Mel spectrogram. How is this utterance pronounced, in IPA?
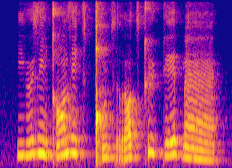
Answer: j ʉ˧˥ z ĩ˥˨ kʼ ɔ̃˧˥ z i˥˨ t͡s ǃʰ ũ˩˧˩ t͡s r ɔ˩˧˩ t͡s kʼ y˥˨ k e˧˥ ɓ æ̃˧˩

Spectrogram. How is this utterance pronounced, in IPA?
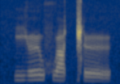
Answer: j ø xʷ ɑ ǁ ø

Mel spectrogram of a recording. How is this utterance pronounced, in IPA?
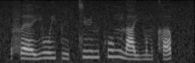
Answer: f ɛː˨ j uː˧ j p iː˨ p̚ t͡s yː˥ n pʰ uː˥ ŋ n̪ aː˨ j m ɐ˨ m kʰ ɐ˨˥ p̚

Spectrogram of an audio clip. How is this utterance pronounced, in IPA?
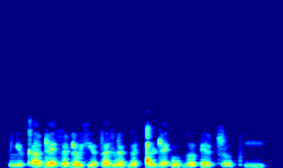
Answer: lʲ ɤ˧ kʼ a˦ ɖ ɛ˦˨ z ɐ˦ ɖ ɤ˦ xʲ ɐ˨ t̪ ɐ˦ z ɳ ɐ˨ ɡ ɐ˧ ǃ ɯ˧ ɖ ɛ˦ ʔ o˨ ɡ ɤ˦ ʔ ɛ˨ ʈ͡ʂ ɤ˨ pʰ i˨

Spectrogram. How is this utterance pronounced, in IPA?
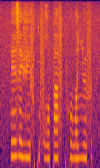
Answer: e z e vʲ e f tʷ ə f ʁʷ ə p a f pʰ u lˠ ə ʎ ʏ f

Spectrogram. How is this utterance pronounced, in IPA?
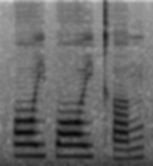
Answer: ɔː˧ j p ɔː˧ j kʰ ɐ˨˧ ŋ

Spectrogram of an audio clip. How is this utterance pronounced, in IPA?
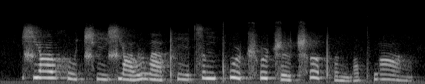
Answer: ɕ j ɑ˦ ʊ̯ x u˨˦ t͡ɕʰ i˨˦ ɕ j ɑ˨˦ ʊ̯ ɻ w ä˨˦ pʰ i˨˦ t͡s ʊ˦ ŋ pʰ u˥˨ ʈ͡ʂʰ u˥˨ ʈ͡ʂ ɻ̩˨˩ ʈ͡ʂʰ ɤ˥˨ pʰ ɤ˨˩ ŋ w ɔ˦ pʰ w ɑ˥˨ ŋ

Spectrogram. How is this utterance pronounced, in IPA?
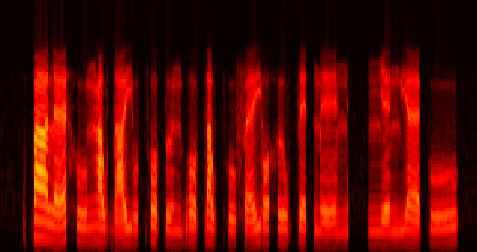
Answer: p aː˧ l ɛː˩˧ h uː˩ ŋ a˧ w d aː˩˧ j u˩ t̪ʰ o˥˨ t̪ ɯː˩ n b oː˥˨ t̪ a˥˨ w t̪ʰ u˩ f ɛː˩˧ j o˧ h ɯː˧ w t̪ eː˧ t̚ m eː˩ n | ɲ eː˩ ŋ j ɛː˧˩ k uː˧˥

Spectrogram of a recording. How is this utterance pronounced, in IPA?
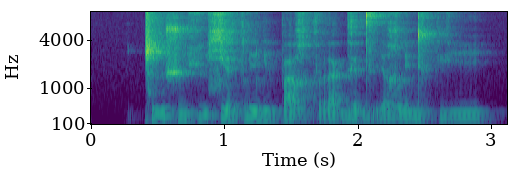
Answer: ǀ ʉ ʃ ʉ ç ʉ ɕ ɛ k l i l i p a ʁ k r a ɡ ɛ d r i ʁ l i d y k j i

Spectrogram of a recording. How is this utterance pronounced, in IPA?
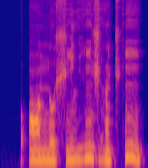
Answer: ʔ ɔ̃ː n o ʃ i lʲ ɦ ĩ ʒ ɦ ə̃ t͡ʃʼ ĩ

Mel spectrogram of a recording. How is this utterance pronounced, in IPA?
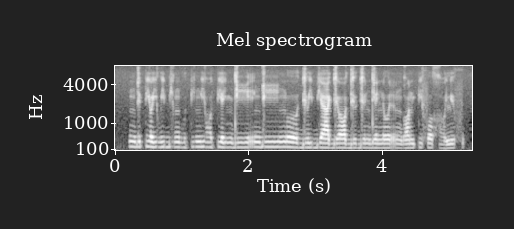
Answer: ŋ ɡ ɪ pʲ ɔ j ṳ j bʲ ɔ̤ ŋ ṳ pʲ e̤ ŋ j ɔ̤ pʲ a j n d iː r ŋ ɡ iː ŋ ʊː ɡʲ u j bʲ aː ɡʲ ɔː ɡʲ u ɡʲ u n d ɪ n ʊː r ŋ ɡ ɔ n pʲ u f o x ɔ̤ lʲ u f

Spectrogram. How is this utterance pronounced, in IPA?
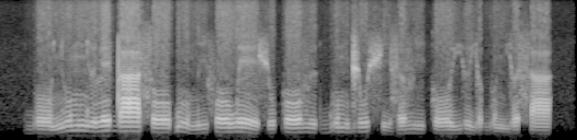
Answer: b oː˨ ɲ u˦ m ɲ ɨ˧ l e˦ d aː˦ s oː˧ ɓ u˦˨ m i˧ f oː˦ w eː˦˨ ʃ u˧ k oː˦ v ɨ˧ ɡ͡b u˦ m d͡ʒ u˦ ʃ i˨ z ə˦ v i˧ k oː˧ j ɨ˦˨ j ə˧ ɡʷ e˨ ŋ j ə˦ s a˧

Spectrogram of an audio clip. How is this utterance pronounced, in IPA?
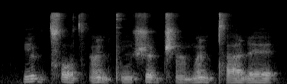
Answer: y˧˥˧ ɖ t͡sʼ ɔ˧˩˧ t͡sʼ ã˩˧˩ ɖ pʼ ũ˩ ʃ ɔ˦˨ ɖ t͡ʃʼ ã˩ b ã˧˥˧ ɖ tʰ a˩˧˩ ɳ ɛ˦˨

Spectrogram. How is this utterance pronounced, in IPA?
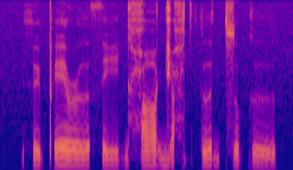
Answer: θ y pʼ e ɹ ɯ θ iː ɡ ħ ɑ ɡ i ħ t͡sʼ ɯ d t͡s u k ɯ

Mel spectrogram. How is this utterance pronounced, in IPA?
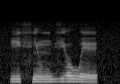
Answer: i fʲ ũ ŋ vʲ o w ɪ

